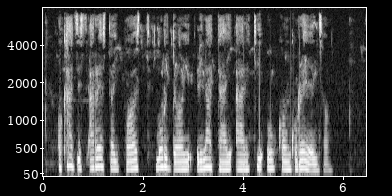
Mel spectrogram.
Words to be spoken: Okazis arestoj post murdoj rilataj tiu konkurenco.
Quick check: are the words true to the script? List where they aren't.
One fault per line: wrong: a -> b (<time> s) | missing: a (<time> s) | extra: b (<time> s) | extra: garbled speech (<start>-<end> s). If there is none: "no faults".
extra: al (4.0 s)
